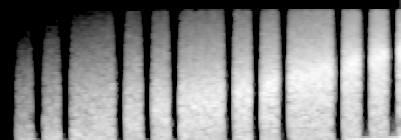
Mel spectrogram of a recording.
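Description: Intro of a Haryanvi DJ hard-bass remix: a fast stuttering, chopped sound in rapid bursts, about ten a second, like DJ scratching, that grows steadily louder as a build-up. A deep bass note comes in near the end.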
